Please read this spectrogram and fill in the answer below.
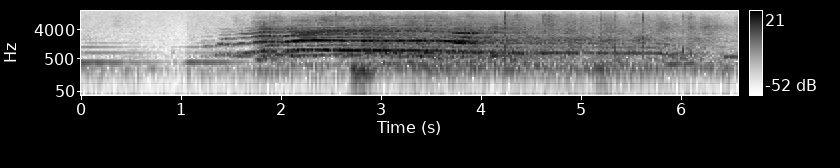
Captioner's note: shouting and applause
